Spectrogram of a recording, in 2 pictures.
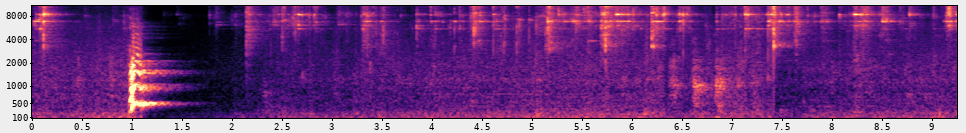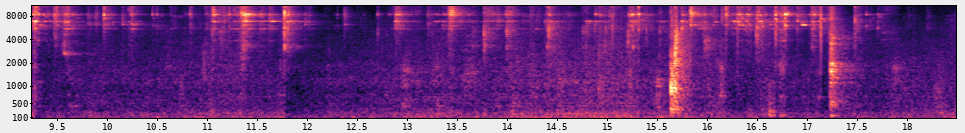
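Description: Dogs playing rough: one sharp bark about a second in, then scuffling with collar tags jingling in quick, scattered clinks and a few small yips.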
